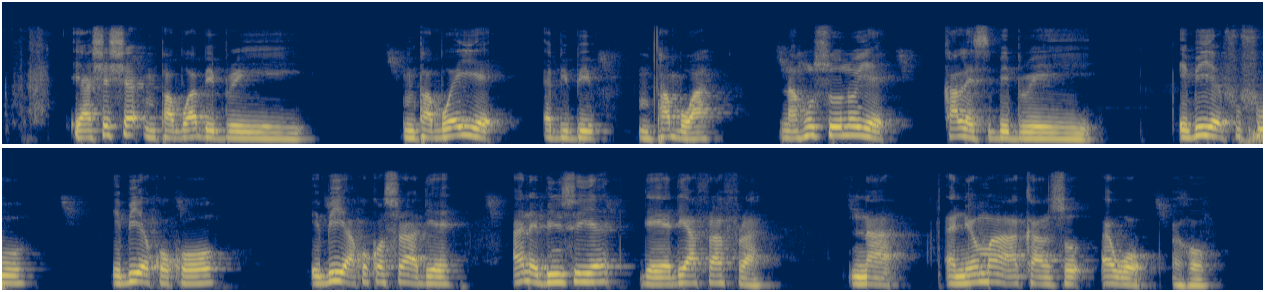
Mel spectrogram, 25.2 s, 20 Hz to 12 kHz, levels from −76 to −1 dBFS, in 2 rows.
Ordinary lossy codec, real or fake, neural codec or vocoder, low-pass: MP3, 96 kbps; real; none; 7.2 kHz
